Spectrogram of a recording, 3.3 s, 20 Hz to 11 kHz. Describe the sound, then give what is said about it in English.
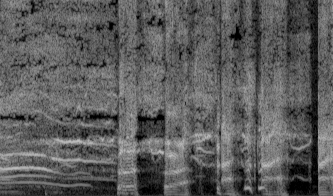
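A voice imitates a smoker's cough: a thin, whistling wheeze, then a run of about five harsh, raspy hacking bursts, loud. “79 great tracks, including ….”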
